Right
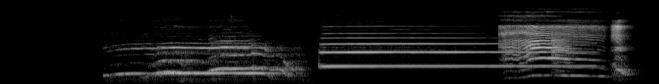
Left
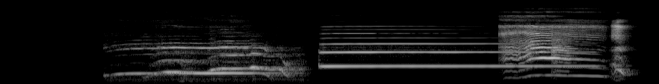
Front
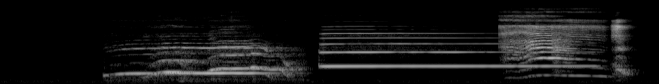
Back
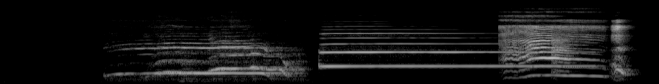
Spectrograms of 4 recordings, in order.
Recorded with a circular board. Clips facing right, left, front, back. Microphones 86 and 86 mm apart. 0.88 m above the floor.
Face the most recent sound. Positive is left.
turn(degrees=150)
